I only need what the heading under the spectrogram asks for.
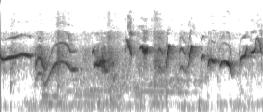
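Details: Stressed captive white-rumped shama prompted to resume singing: a fluid run of looping whistled phrases, upslurs and downslurs, brief pauses, then rapid chattering notes, over a faint low hum.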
